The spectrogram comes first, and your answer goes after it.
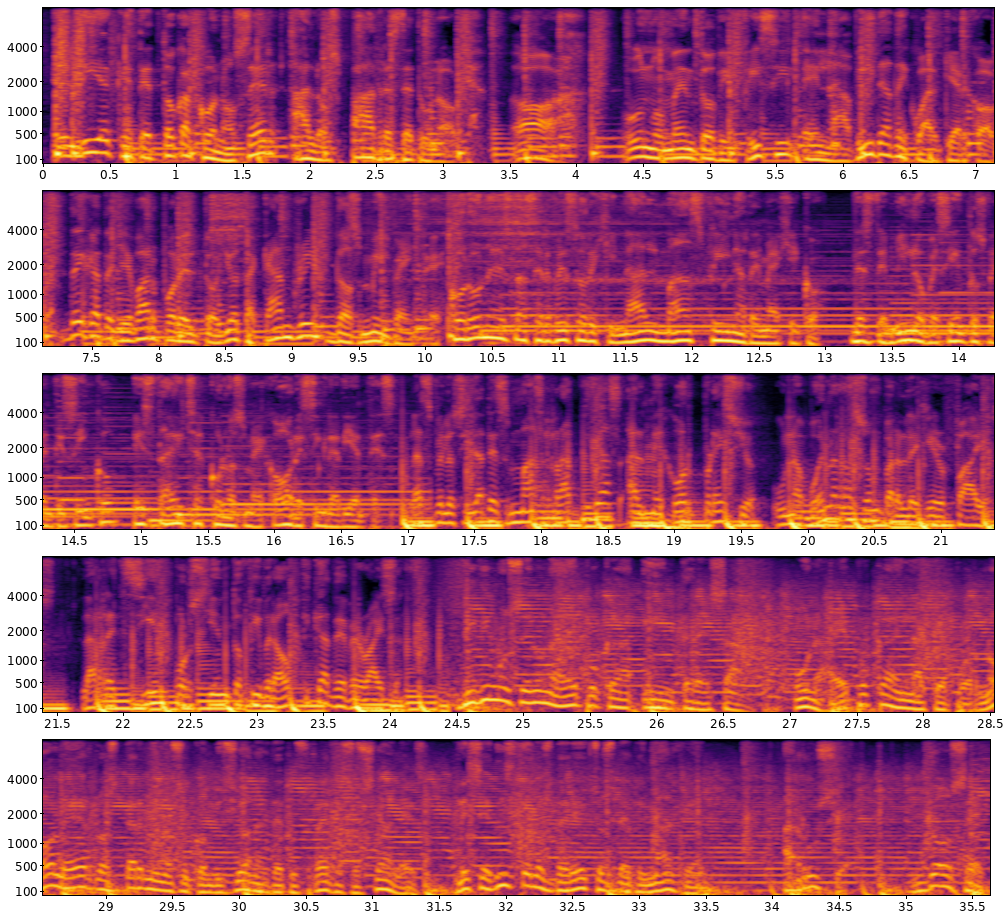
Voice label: voiceover foreign language; New York; spanish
